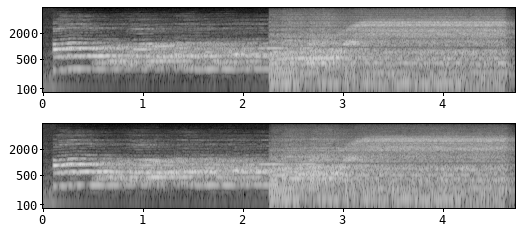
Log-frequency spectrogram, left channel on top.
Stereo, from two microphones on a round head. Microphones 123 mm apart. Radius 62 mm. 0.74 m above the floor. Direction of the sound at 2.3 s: 65° left (ahead or behind).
